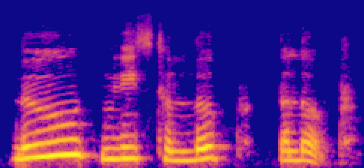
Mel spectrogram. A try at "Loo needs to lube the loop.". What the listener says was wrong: Yeah, so your lube, L-U-B-E, sounded like loop. Hold out that lube. Loo needs to lube the loop.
